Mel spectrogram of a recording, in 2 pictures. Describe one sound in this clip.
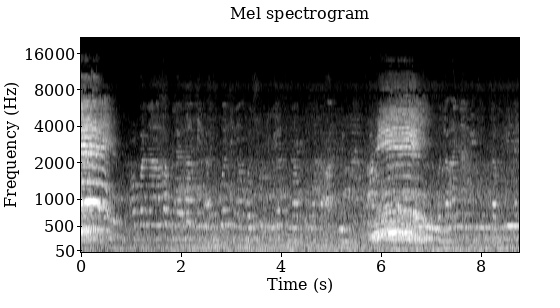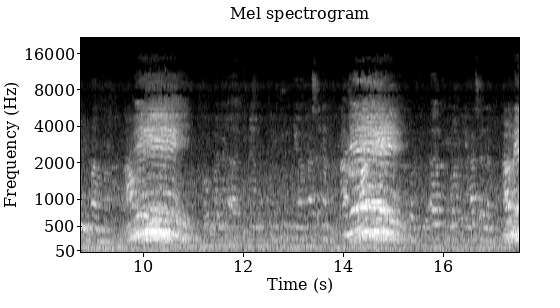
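A young woman speaks calmly to the class.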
